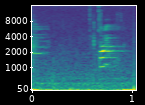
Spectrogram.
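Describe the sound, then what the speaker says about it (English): A brief, soft cat meow sounds once from the video game Smalls Island Woes, short and faint over a quiet background. "There's a cat."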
